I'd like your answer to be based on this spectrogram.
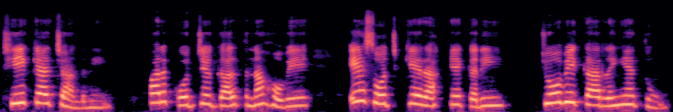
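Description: Lady doing a fair village husband, calm and reasoning, high voice, dry close. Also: a little slow, no echo. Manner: reasoning, stern when needed.

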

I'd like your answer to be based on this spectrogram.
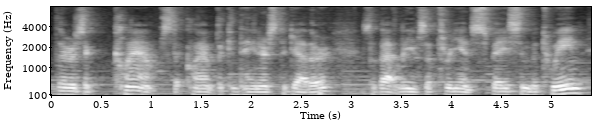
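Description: A middle-aged man giving a casual tour of his container cabin, relaxed and hesitant with fillers. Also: on the low side, normal speed, reverberant, over music. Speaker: container home builder. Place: outdoors on a hilltop and inside a container cabin.

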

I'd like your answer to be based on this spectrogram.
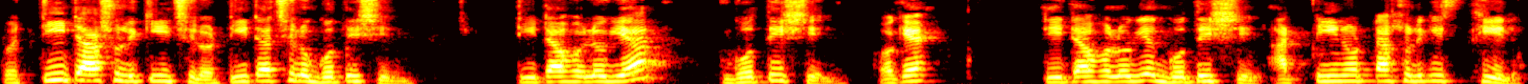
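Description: Fast-talking young male physics tutor. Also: high-pitched, lively intonation, warm tone. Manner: fast, repetitive, checks in with "okay?" and "clear?". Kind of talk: online exam-prep class.

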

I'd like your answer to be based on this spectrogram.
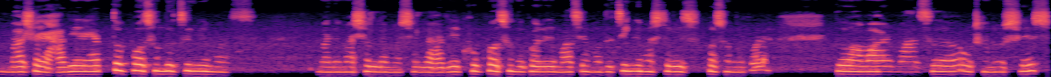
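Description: A tired mother with a Bangladeshi Bengali accent speaks in a hushed cooking vlog voice-over, keeping quiet so she won't wake her sleeping child. Her voice sits fairly high but sounds husky and dark. She talks in a flat, even line with little rise and fall. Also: a little fast, low-quality recording. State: tired after a sleepless night.

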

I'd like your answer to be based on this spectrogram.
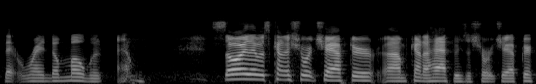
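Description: A young man reads a fan fiction aloud in an over-the-top dramatic style, cracking himself up along the way. His voice is bright and smooth. The sound is dry and close. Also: on the high side, moderate pace, no room sound. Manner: giggly, jokey, hammy dramatic delivery. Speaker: fanfic reader and uploader. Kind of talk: mock-dramatic comedic reading.

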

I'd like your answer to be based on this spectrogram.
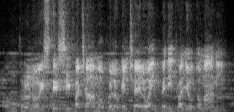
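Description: An actor playing a stern, commanding general, in theatrical period film style. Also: male voice, fairly high pitch, steady tone, fast, close to an everyday voice. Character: stern, commanding male general rebuking his men. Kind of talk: theatrical Shakespearean film acting in Italian. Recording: echoey old film soundtrack with music.

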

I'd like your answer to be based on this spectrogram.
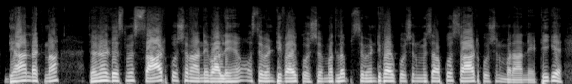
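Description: A man's voice: on the high side, darkish tone, no echo. A young man coaching students on exam strategy, direct and insistent, who keeps checking in with his listeners. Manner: fast, repeatedly checks in with "ठीक है?".

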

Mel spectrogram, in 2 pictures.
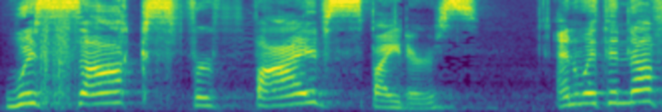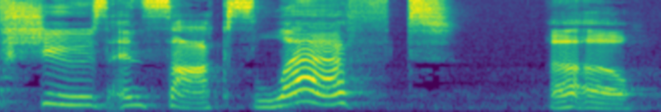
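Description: A woman reading a picture book aloud to children like a teacher, animated, asking questions and counting along. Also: on the high side, slow pace.

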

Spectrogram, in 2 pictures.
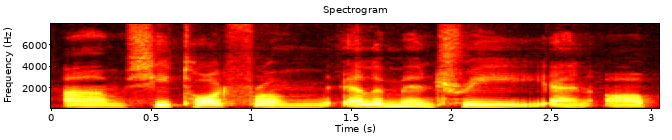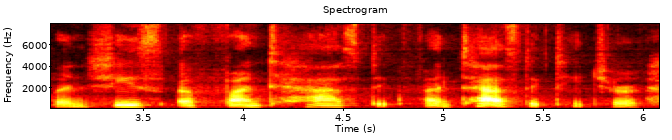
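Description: A Cameroonian woman who sings and raps answers questions as an interview guest in a hotel room set indoors. She tells stories eagerly and enthusiastically, repeating words, in a low-leaning, creaky voice with a darkish tone.

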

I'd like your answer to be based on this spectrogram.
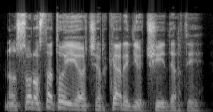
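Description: A man's voice: medium pitch, big pitch swings, fast, a bit bright, no echo, studio quality. A man voicing a sneering, hot-tempered young man in an audiobook, mocking and taunting.

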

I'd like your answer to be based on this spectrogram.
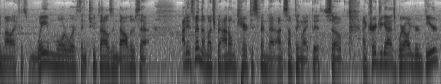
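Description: Over a faint hiss or hum, a man with a medium-pitched voice does voice-over narration for his motorcycle vlog. He's the host, and he comes across earnest and meandering, full of fillers and restarts.

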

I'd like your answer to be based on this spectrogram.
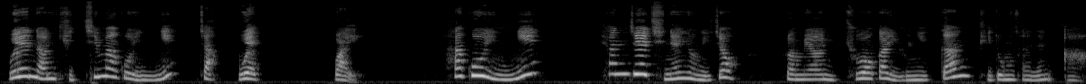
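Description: A woman's voice: sits high, expressive, darkish tone, far from the mic. A woman teaching a beginner English lesson, explaining step by step and answering her own questions. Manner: reads example sentences slowly for repetition.

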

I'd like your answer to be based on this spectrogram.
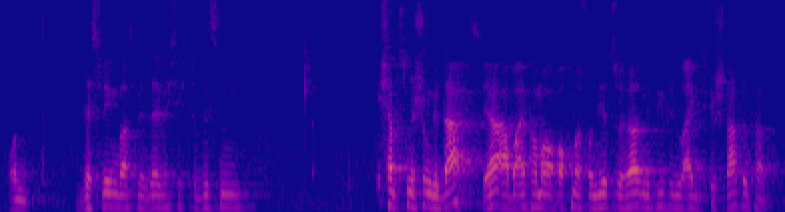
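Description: Speaking fast in a steady, mid-range voice, this thirty-something man runs an interview podcast, asking questions and stressing motivational messages. The recording comes from a boom-arm desk mic in a studio overlooking the city, and it sounds reverberant.

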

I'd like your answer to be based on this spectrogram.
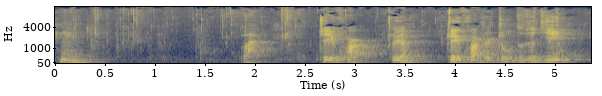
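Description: A man's voice: mid-range voice, little pitch movement, moderate pace, fairly bright tone, roomy sound, slight background noise. A man hosting an eating show, talking with his mouth partly full, savoring and exclaiming between bites. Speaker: mukbang vlogger. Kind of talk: casual eating-show chat.

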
